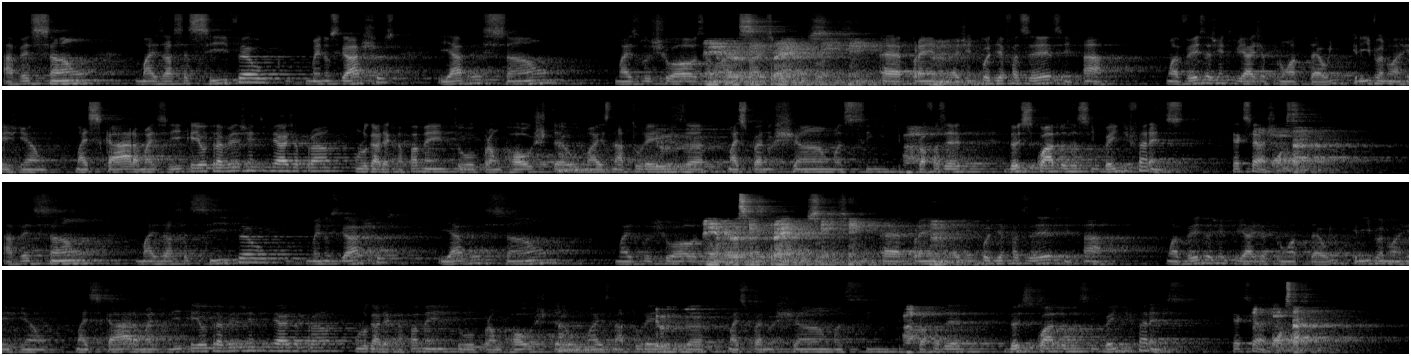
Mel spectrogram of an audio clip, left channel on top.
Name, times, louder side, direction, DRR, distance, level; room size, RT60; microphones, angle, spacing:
voice 1, 0.0-3.9 4.4-5.5 6.1-7.9 8.1-8.3 8.8-11.0 11.6-14.5 14.8-22.9 23.2-25.9 26.4-26.8, left 2 dB, 80° left, 5 dB, 1.9 m, -38 dB
voice 2, 7.0-8.6 9.3-9.5 19.6-19.8 20.6-20.7 23.1-23.3 26.8-27.0, right 3 dB, 70° right, 1 dB, 5.8 m, -32 dB
29.0 x 25.0 x 5.5 m, 2.2 s
head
